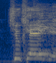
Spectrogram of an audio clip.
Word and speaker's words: Chookagian: Chookagian.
